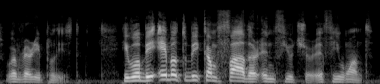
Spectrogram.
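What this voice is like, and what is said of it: Put-on Ukrainian accent. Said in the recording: “I thought it was a pretty good Ukrainian accent... that's a pretty good Ukrainian accent. I'd say I give it like a 6.5.”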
